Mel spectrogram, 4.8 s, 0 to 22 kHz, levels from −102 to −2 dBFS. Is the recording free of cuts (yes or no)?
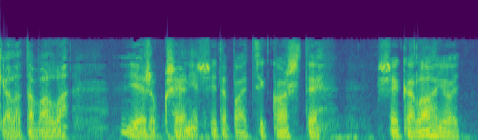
no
